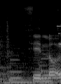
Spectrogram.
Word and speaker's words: xin lỗi: Sorry, xin lỗi, bro.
